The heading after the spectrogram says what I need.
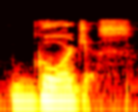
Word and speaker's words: gorgeous: words say it again gorgeous gorgeous this is the opposite of gigantic the first G sound is the hard G sound good the second G sound is the soft G sound you gorgeous here are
